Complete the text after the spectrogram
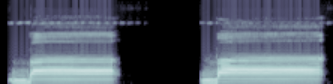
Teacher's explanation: با کو ادا کرتے وقت یاد رکھیں دونوں ہونٹوں کے تر حصے کو آپس میں جب ملایا جائے گا تو با ادا ہوگا۔ با دونوں ہونٹوں کے تر حصے کو آپس میں ملائیں گے تو با ادا ہوگا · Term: حروف شفوی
